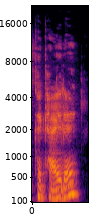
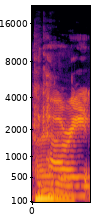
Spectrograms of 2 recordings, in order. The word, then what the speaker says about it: Kakaire: Yeah, it's a funny name that seems to have like a lot of different possible pronunciations. Like in Uganda, it's Kakaire, but Kakaire or Kakaire is either one of those is fine.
